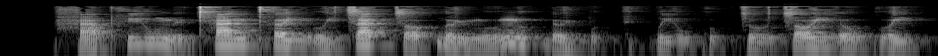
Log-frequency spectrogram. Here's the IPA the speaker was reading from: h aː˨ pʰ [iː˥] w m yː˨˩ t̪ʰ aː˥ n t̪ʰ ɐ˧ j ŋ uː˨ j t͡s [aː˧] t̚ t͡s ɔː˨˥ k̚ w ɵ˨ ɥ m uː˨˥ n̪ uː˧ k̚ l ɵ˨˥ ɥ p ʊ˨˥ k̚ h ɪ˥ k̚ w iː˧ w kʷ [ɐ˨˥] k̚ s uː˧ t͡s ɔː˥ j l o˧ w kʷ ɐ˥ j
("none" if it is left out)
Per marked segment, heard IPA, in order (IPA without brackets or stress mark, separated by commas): iː˥, aː˥, ɐ˨˥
